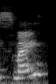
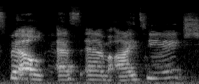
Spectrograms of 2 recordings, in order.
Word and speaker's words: Smyth: She is now Katie Smyth because she married a Matthew Smyth. What? But spelled S-M-I-T-H, yeah. I'm assuming, right? It's like traditional. S-M-I-T-H to S-M-I-T-H. Years of people pronouncing Smyth as Smith by mistake, now she's actually Smith.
